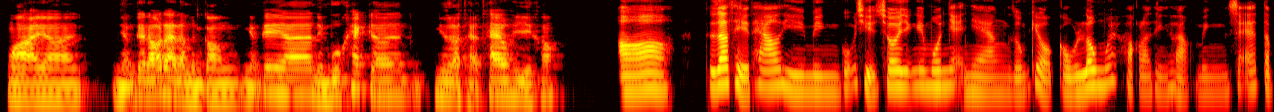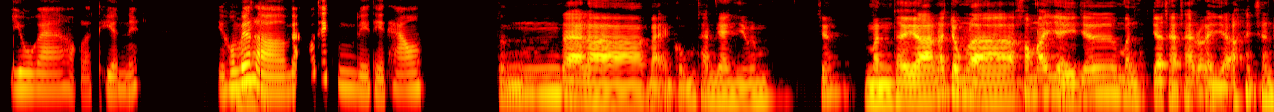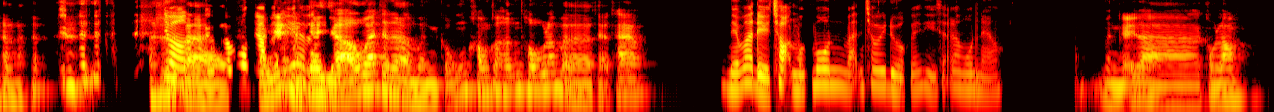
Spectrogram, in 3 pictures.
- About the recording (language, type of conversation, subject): Vietnamese, unstructured, Điều gì mang lại cho bạn niềm vui mỗi ngày?
- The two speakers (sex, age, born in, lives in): female, 30-34, Vietnam, Vietnam; male, 30-34, Vietnam, Vietnam
- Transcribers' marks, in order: static; tapping; mechanical hum; laughing while speaking: "dở, cho nên là rất là"; laugh; chuckle; distorted speech; other noise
